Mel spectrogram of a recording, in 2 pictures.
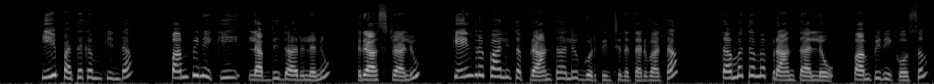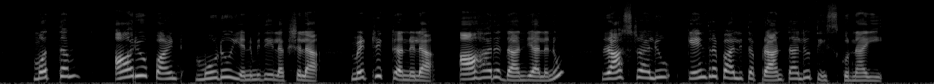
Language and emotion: Telugu, neutral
